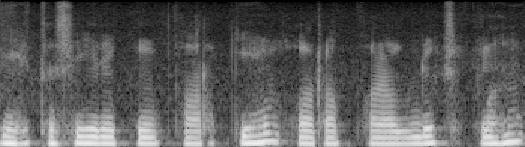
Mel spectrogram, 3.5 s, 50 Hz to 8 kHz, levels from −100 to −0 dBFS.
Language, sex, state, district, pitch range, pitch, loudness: Hindi, male, Bihar, Vaishali, 130-140 Hz, 135 Hz, -15 LUFS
